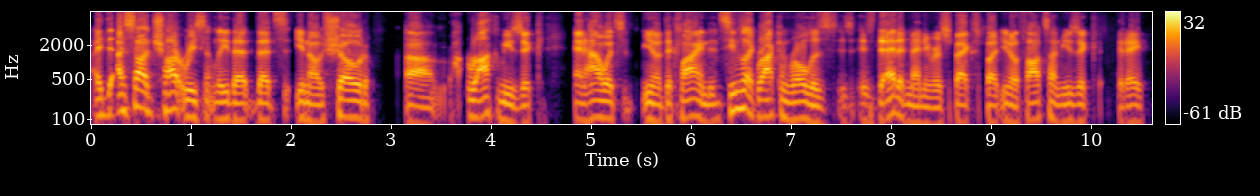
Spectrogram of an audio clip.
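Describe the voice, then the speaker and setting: A male podcast host asking interview questions in a halting way, repeating words as he goes. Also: low-pitched, no room sound, studio quality.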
